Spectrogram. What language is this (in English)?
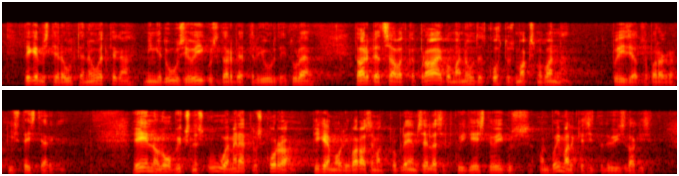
Estonian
